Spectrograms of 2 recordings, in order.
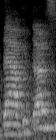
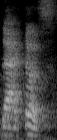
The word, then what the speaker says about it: debtors: बोलते हैं दातार एक यह बी आई बी टी ओ आर एस है तो debitors भी बोलना इसको इसको बोलना है dators बी इसमें साइलेंट होता है मैन लीजिए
